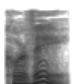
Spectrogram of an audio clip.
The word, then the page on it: corvee: British English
